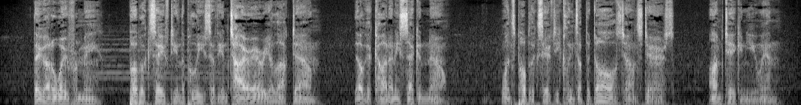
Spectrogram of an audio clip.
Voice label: Grizzled Man

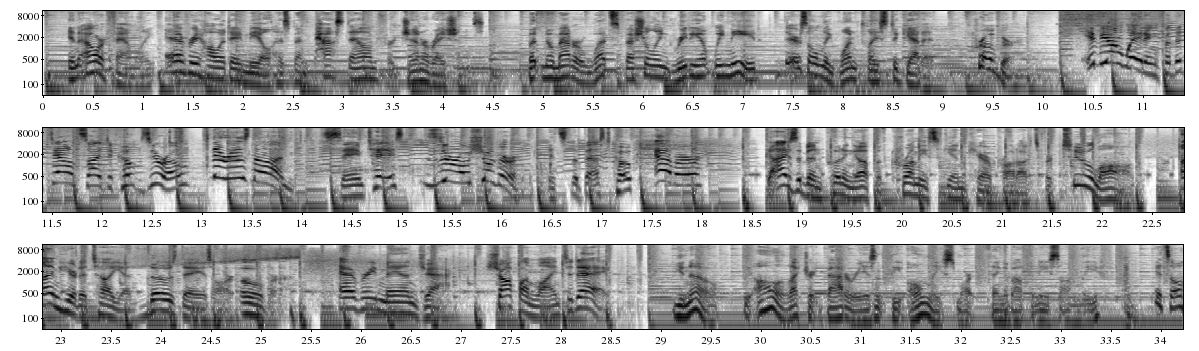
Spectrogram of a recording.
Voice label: Commercials

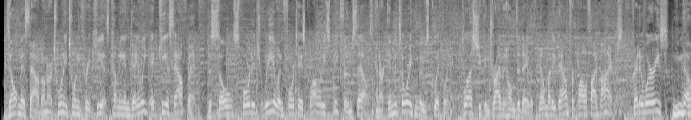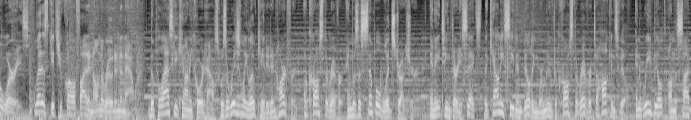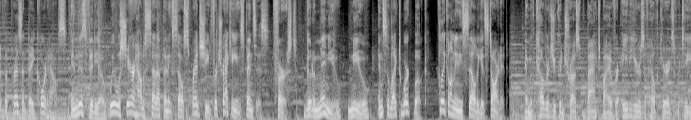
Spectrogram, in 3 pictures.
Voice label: Dynamic Voice

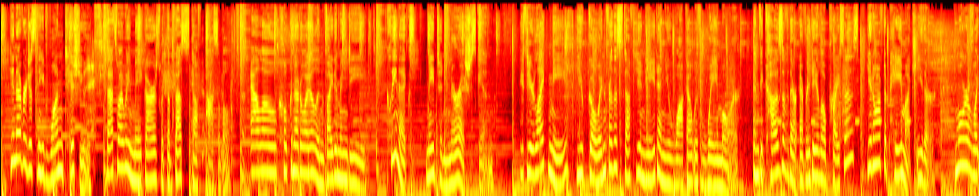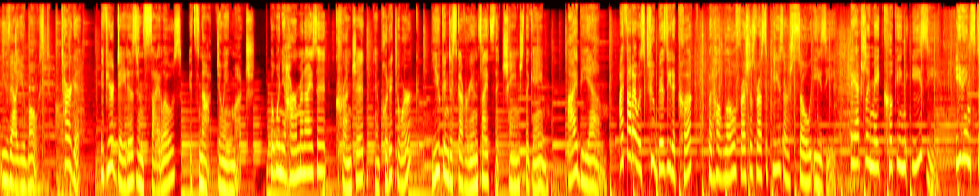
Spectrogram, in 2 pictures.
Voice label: Commercial

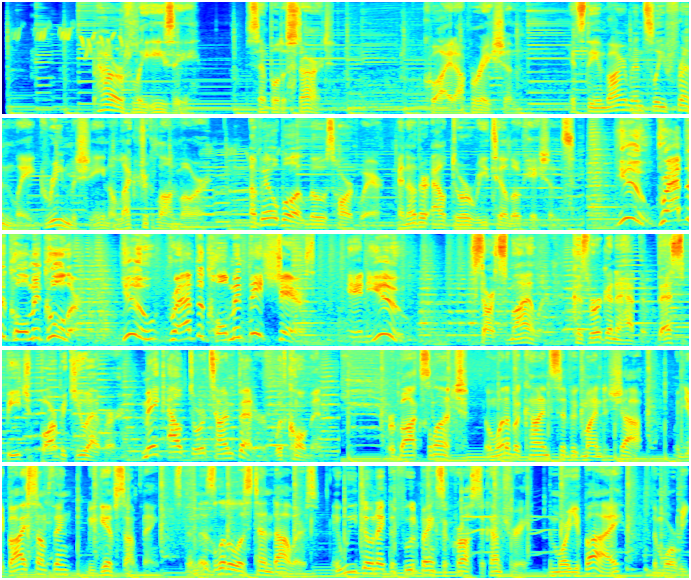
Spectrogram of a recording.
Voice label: Commercial

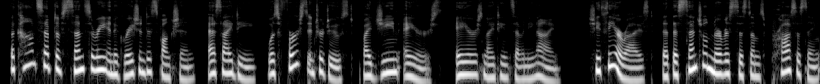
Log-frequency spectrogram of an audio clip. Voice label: MEDICAL EXPLAINER VIDEO; Sensory Integration Disorder

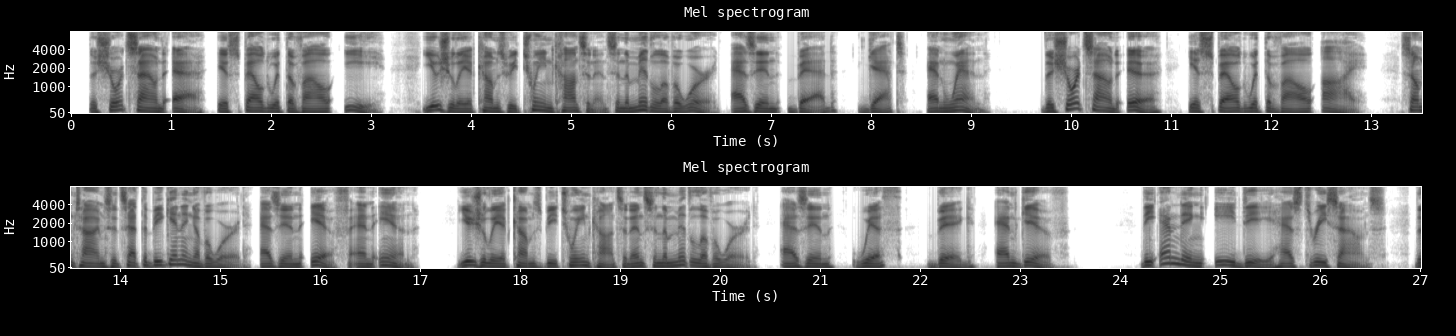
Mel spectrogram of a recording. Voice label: elearning video audition

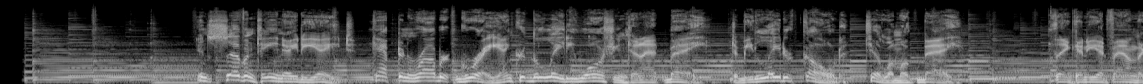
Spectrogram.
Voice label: commercial

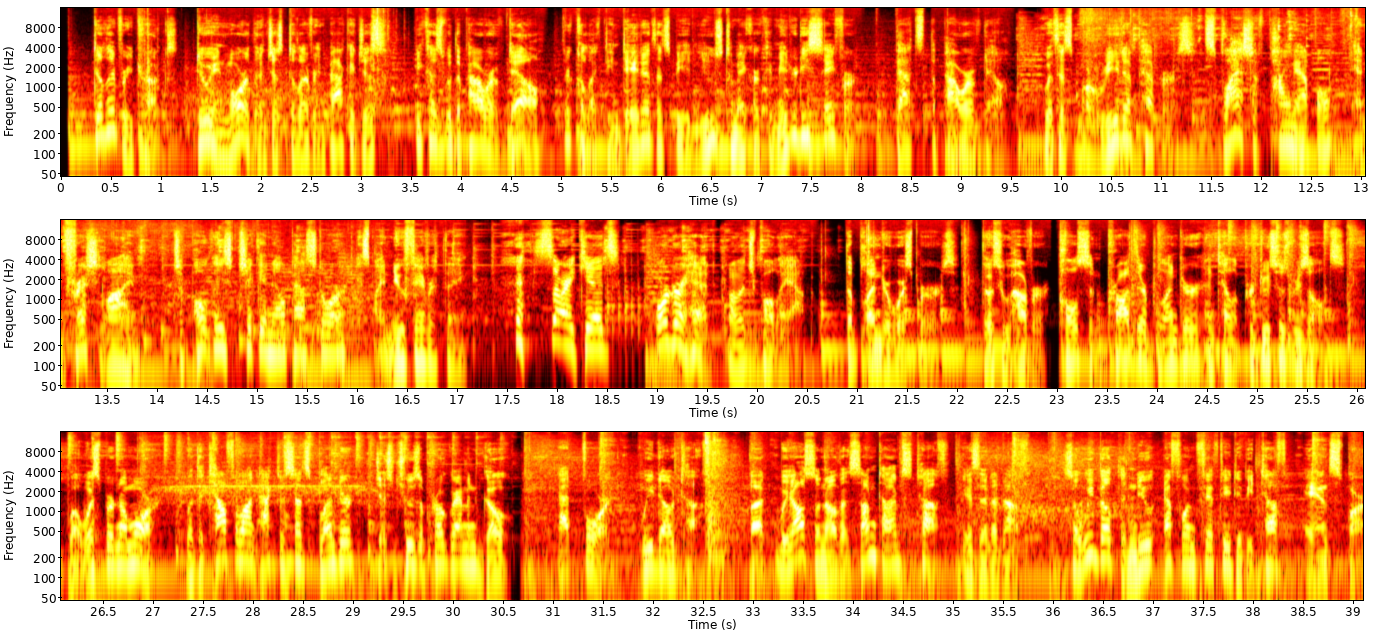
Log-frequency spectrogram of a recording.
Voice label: Comercial

